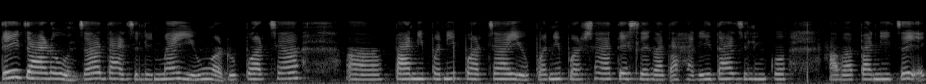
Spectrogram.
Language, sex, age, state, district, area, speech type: Nepali, female, 45-60, West Bengal, Darjeeling, rural, spontaneous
